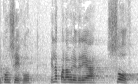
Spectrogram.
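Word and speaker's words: סוד: es la palabra hebrea sod, S de Samuel, O, D de Daniel, TH. La TH en hebreo se pronuncia como una D de Daniel, sod.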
